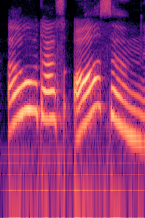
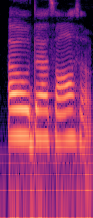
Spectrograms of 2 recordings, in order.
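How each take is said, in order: First: It is said with lively, acted-out energy. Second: It is said flatly, without much energy.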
